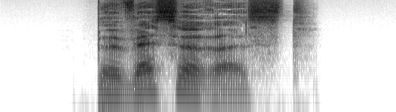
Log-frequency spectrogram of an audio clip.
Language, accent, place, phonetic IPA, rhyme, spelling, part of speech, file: German, Germany, Berlin, [bəˈvɛsəʁəst], -ɛsəʁəst, bewässerest, verb, De-bewässerest.ogg
- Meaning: second-person singular subjunctive I of bewässern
